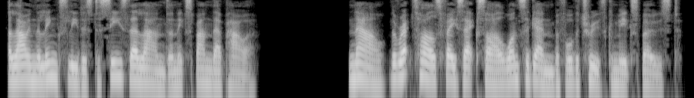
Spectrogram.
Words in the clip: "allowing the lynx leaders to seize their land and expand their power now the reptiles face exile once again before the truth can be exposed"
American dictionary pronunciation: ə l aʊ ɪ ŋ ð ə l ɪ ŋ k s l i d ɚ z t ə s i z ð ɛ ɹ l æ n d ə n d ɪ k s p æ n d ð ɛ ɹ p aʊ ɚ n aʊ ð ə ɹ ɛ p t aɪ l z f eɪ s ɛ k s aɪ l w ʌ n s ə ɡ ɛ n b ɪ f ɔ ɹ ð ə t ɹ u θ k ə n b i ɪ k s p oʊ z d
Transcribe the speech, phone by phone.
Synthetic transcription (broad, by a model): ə l aʊ ɪ ŋ ð ə l ɪ ŋ k s l i d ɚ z t ə s i z ð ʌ ɹ l æ n d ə n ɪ k s p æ n ð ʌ ɹ p aʊ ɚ n aʊ ð ə ɹ ɛ p t aɪ l z f eɪ s ɛ k s aɪ l w ʌ n s ə ɡ ɛ n b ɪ f ɔ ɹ ð ə t ɹ u θ k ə n b i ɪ k s p oʊ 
